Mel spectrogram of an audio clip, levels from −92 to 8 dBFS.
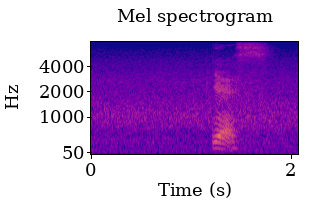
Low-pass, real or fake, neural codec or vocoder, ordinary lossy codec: none; real; none; none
